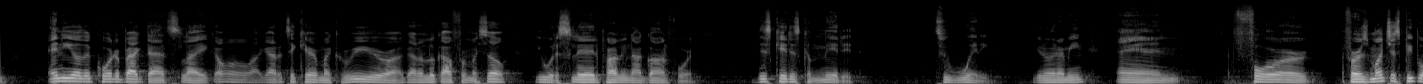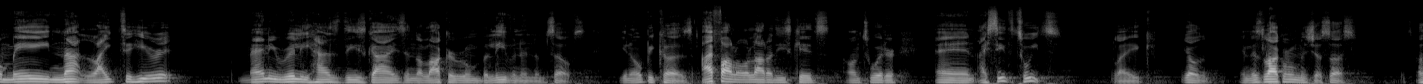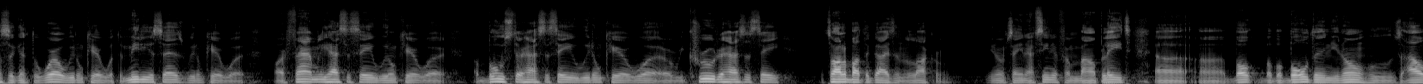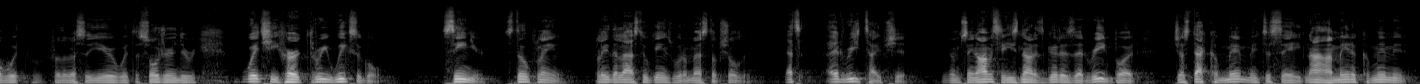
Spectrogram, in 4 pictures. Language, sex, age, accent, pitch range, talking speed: English, male, 30-49, American, 95-115 Hz, 230 wpm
